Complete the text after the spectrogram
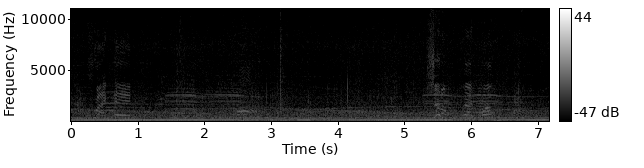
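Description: A motorcycle engine hums at speed.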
